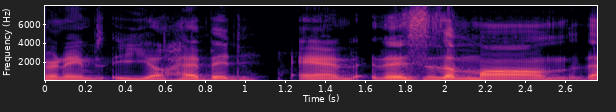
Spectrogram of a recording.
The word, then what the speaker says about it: Jochebed: Our last mom that we're going to talk about today is, in English, we would pronounce her name Jochebed, which I believe more appropriately her name would have been Yochebed.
